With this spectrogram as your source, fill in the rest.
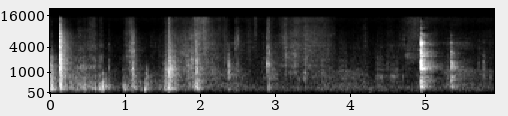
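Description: Fingertips rub and scratch across a large glossy printed fold-out page of a thin paper car magazine lying flat on a table. The result is quiet, bright, dry scratching and rustling, broken by sharp papery ticks that stop almost at once with no ring.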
